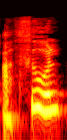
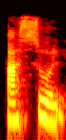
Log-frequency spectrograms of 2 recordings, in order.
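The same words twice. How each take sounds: First: The z is pronounced like th. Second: The z is pronounced like s. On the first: This is how it is said in Spain. "in Spain, the Z becomes a th sound" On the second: This is how it is said in Latin America. "it doesn't do that in Spanish in Latin America"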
